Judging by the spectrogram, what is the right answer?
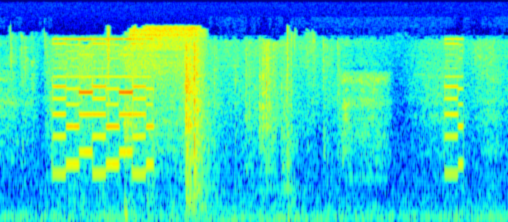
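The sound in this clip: An electronic telephone ringtone plays a short melodic run of bright, stepped beeping tones. A brief burst of the same tones returns near the end over steady background noise.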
